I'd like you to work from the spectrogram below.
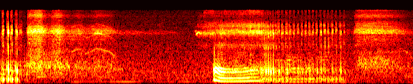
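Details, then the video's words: Tota the bulldog snores while asleep, mixing rough airy rasps with a wheezy, slightly whining tone on one breath and short snorting sounds, heard up close in a quiet room. "tota (bulldog roncando)"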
